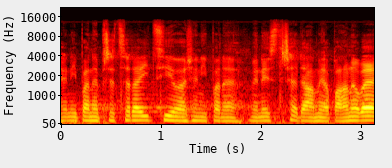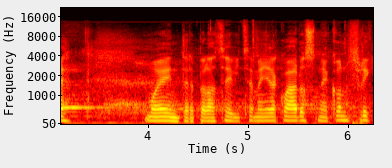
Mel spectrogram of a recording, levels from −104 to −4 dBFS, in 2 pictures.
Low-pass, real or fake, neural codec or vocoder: 14.4 kHz; real; none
